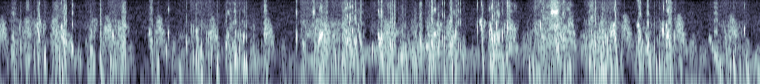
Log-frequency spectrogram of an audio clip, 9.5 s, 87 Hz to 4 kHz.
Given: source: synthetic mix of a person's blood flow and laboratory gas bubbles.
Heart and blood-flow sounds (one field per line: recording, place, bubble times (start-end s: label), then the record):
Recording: Doppler ultrasound of blood flow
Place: subclavian vein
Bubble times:
0.05-0.60 s: bubbles
0.63-1.02 s: bubbles
1.05-1.62 s: bubbles
1.83-2.14 s: bubbles
2.20-2.74 s: bubbles
2.79-3.38 s: bubbles
3.67-4.57 s: bubbles
4.61-5.83 s: bubbles
5.92-6.50 s: bubbles
6.58-7.23 s: bubbles
7.29-7.83 s: bubbles
7.92-8.55 s: bubbles
8.84-9.40 s: bubbles
9.44-9.51 s: bubbles
From the record:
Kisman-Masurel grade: 444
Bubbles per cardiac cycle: continuous sound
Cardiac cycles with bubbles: 100%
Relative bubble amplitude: maximal (0.775 to 0.999)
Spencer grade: 4 (maximum detectable bubble signal sounding continuously throughout systole and diastole of every cardiac period, and overriding the amplitude of the normal cardiac signals)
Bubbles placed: anywhere in the cardiac cycle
